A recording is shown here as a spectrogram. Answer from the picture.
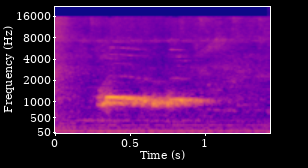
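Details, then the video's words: Zebra dove, a bird kept for contest and daily song: one short, vibrating coo lasting under a second, steady in pitch, over a soft background hum. "suara perkutut paling bagus buat lomba dan harian"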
